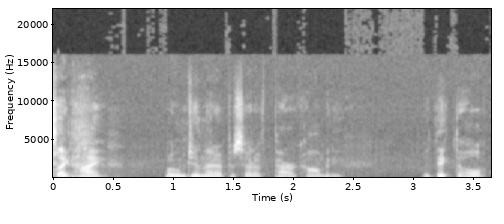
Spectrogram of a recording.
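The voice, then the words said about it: Weird, soothing voice. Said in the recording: “I did it in such a weird voice, such a soothing voice.”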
